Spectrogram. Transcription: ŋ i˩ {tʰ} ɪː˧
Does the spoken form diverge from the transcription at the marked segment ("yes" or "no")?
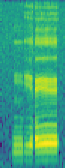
yes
